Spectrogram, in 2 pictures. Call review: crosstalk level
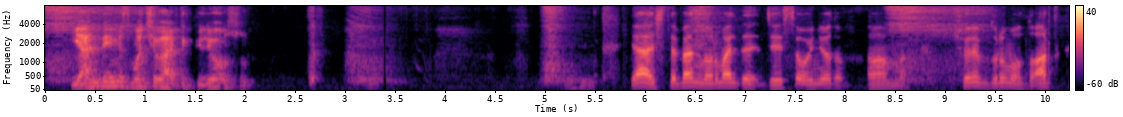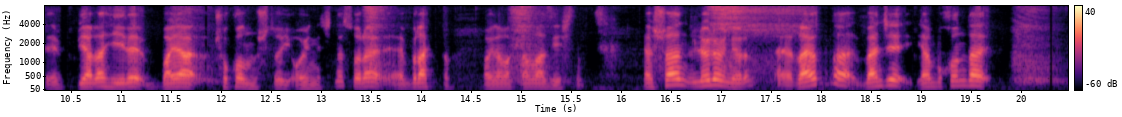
none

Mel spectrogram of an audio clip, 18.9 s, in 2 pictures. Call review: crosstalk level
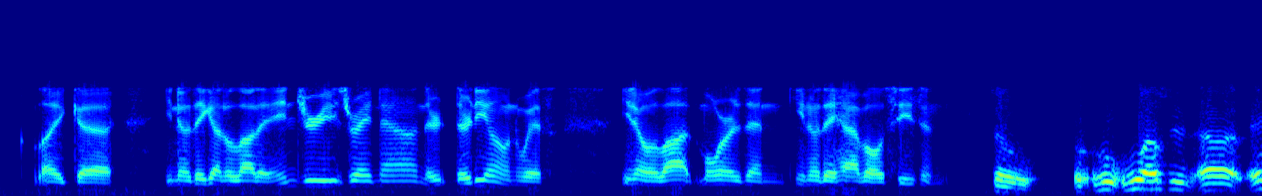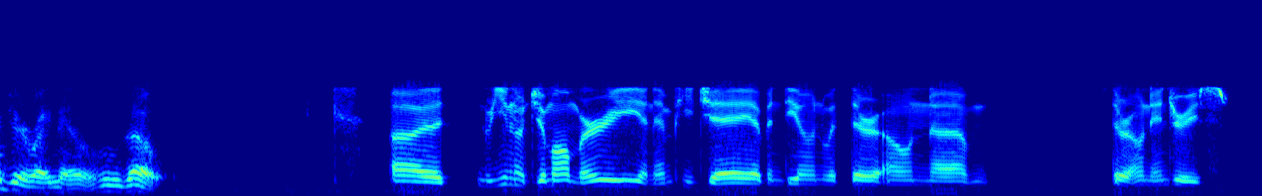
none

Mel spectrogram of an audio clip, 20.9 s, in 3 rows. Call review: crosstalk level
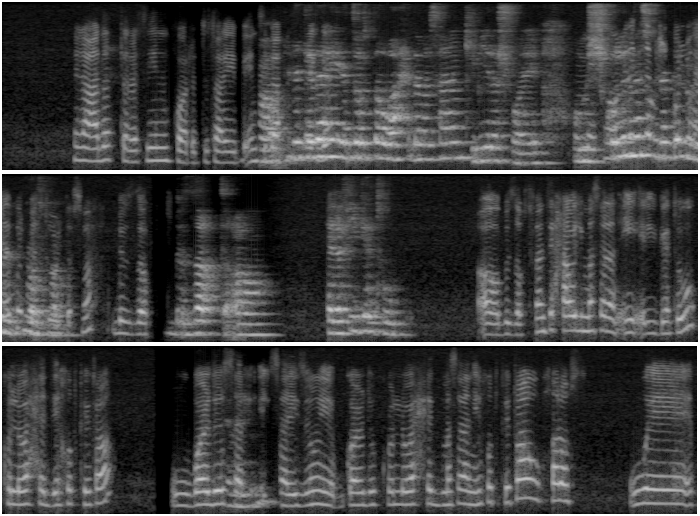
present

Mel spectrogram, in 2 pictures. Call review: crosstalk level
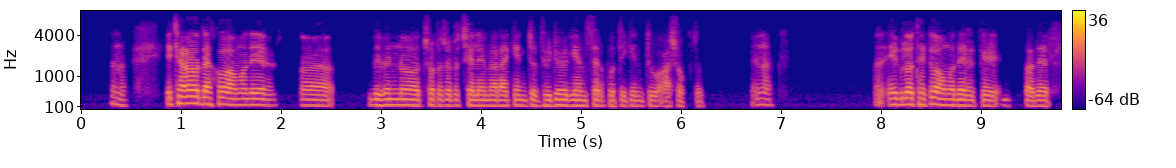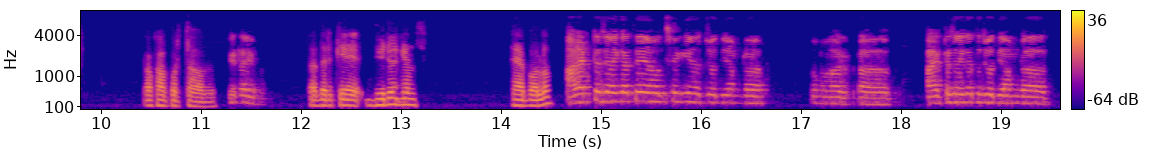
none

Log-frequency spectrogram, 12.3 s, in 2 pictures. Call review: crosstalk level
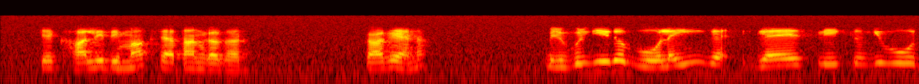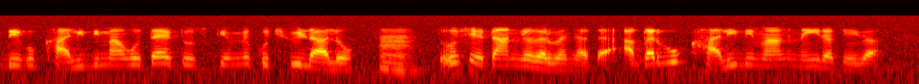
none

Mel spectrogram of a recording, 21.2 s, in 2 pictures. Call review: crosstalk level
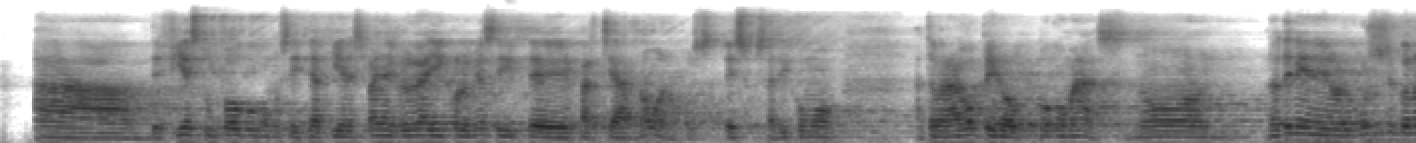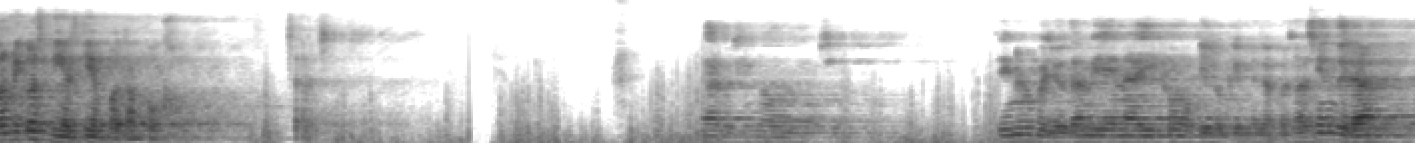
none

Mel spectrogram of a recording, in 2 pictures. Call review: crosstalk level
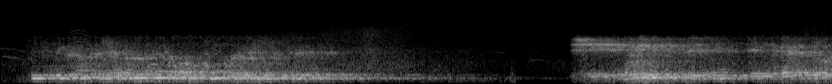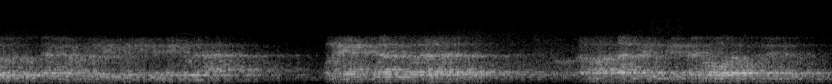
none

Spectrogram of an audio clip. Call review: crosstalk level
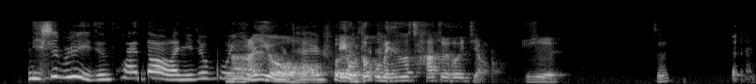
present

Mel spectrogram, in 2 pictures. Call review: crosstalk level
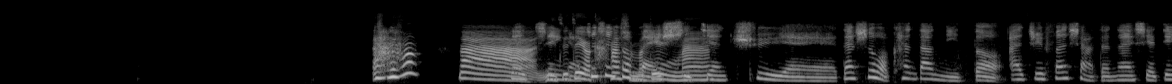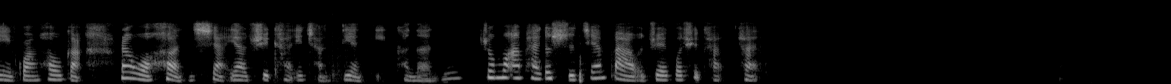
present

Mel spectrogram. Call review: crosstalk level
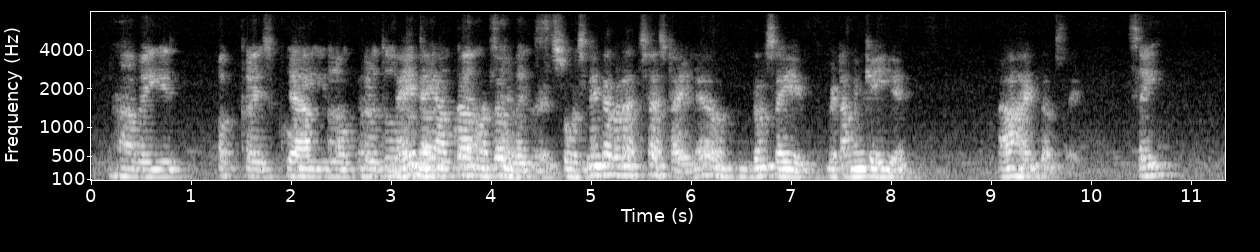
present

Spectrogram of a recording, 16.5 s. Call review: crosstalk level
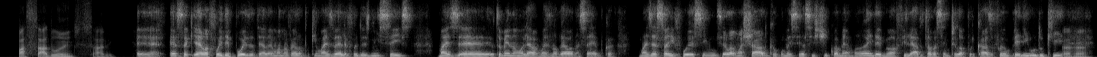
none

